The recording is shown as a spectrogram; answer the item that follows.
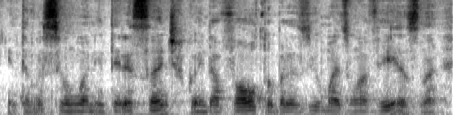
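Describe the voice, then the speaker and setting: A man's fairly low-pitched voice, dark and mellow in tone, with vocal fry. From Scotland, Glasgow. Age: 60s. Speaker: storytelling consultant. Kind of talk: interview.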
